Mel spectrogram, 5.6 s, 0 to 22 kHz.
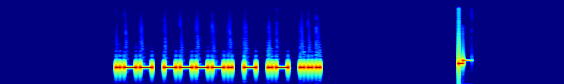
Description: Morse code, heard as a keyed tone, about 30 wpm, 700 Hz. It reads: W9TAS
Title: USA Call Signs - 5 Characters - 3x Character Spacing - 30wpm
